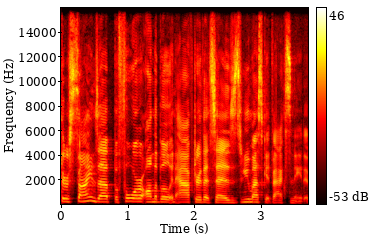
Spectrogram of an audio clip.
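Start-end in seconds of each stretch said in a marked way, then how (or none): none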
